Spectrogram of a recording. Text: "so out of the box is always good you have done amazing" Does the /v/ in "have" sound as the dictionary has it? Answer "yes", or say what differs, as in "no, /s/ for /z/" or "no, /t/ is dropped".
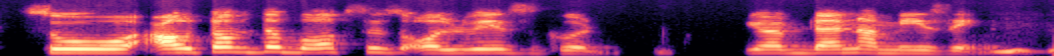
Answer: yes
